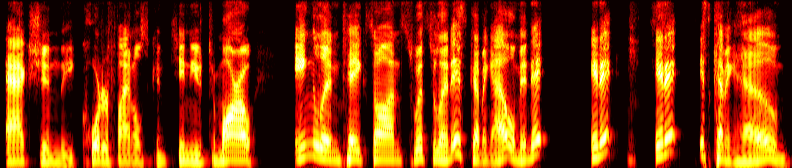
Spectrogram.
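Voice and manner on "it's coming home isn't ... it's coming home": hammed-up British football fan accent. Host mimicking English fans over the quarterfinal, bad British accent. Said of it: "British accent I tried to affect".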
